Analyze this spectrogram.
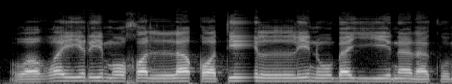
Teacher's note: nun sukun yang ada dalam tanwinnya masuk kepada huruf lam tanpa gunnah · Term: idgham bila gunnah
